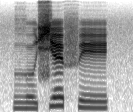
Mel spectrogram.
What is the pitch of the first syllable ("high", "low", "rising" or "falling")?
low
